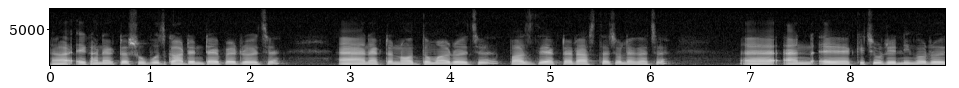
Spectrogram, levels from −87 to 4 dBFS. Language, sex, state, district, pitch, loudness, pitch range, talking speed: Bengali, male, West Bengal, Paschim Medinipur, 160 Hz, -15 LUFS, 155-170 Hz, 160 wpm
